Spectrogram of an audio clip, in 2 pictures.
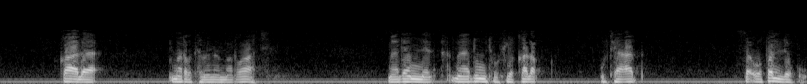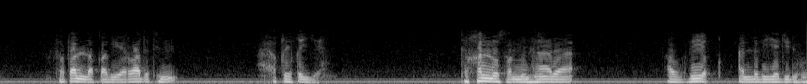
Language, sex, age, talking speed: Arabic, female, 40-59, 75 wpm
